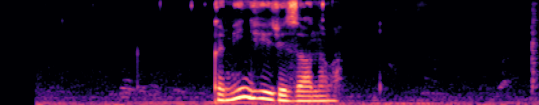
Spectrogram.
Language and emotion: Russian, sad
